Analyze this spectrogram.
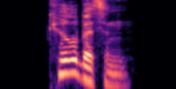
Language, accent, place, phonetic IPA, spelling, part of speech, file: German, Germany, Berlin, [ˈkʏʁbɪsn̩], Kürbissen, noun, De-Kürbissen.ogg
- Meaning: dative plural of Kürbis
